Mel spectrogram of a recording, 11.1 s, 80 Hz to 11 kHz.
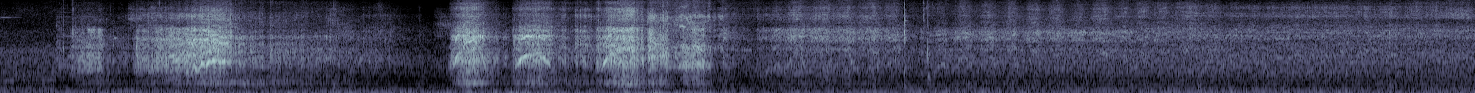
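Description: The 1984 Tamiya Grasshopper RC buggy's Tamiya Sport Tuned electric motor and gearbox whining in four short throttle bursts in the first five seconds or so, the pitch rising and falling with each burst as the buggy drives away.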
